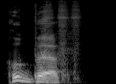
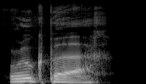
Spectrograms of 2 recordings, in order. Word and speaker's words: Rookburg: Kan Rookburg uitspreken, maar ik krijg, die R er tussen niet uitgesproken. Rookburg. ja. – Ja, dat komt omdat je in Limburg woont. – Rookburg.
